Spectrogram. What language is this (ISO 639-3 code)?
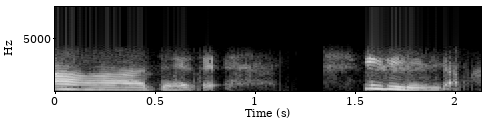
mal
